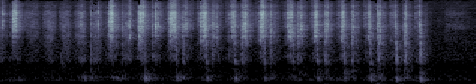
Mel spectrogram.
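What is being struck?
Scratch-art paper scraped with a wooden stylus.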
